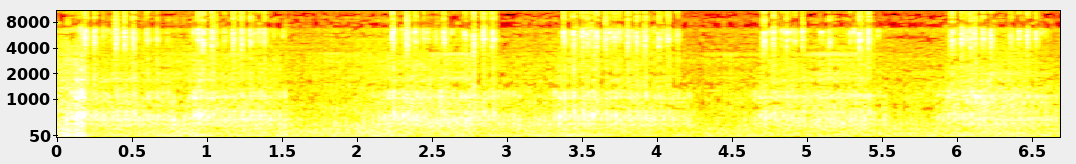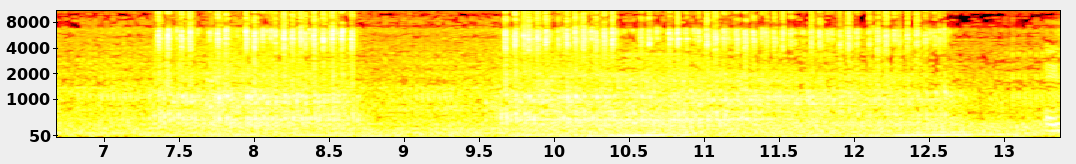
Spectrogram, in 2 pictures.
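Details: Nissan Versa 2010–2011 idling after starting: intermittent harsh, raspy grinding-whir from the engine bay in roughly one-second bursts, then fading; cause suspected, not confirmed.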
